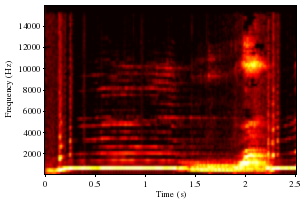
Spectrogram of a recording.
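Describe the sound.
A person imitates a loud owl call, holding one long, steady hoot that then breaks into a rougher, wavering rise before cutting off. No other voices are heard.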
